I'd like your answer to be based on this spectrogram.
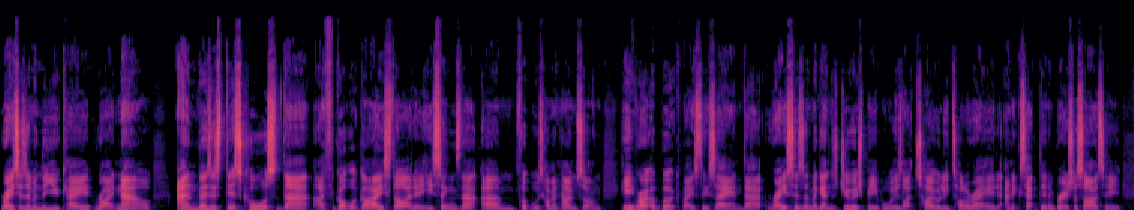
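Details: Adult male speaker; Normal fluent speech.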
